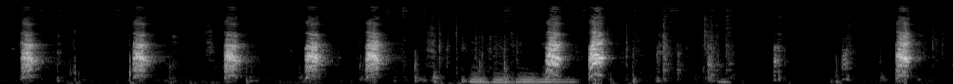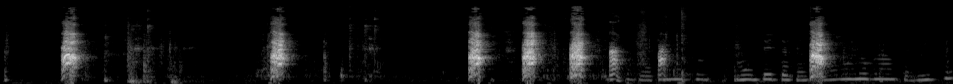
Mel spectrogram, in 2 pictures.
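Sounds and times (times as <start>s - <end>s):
small dog barking: 0.2s - 0.6s, 1.3s - 4.0s, 5.4s - 6.2s, 7.7s - 9.3s, 10.1s - 10.6s, 12.2s - 12.6s, 14.2s - 16.3s, 17.6s - 18.0s.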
